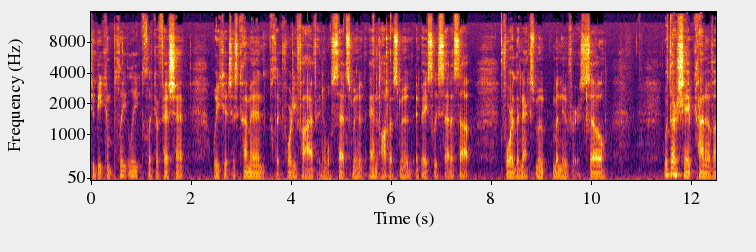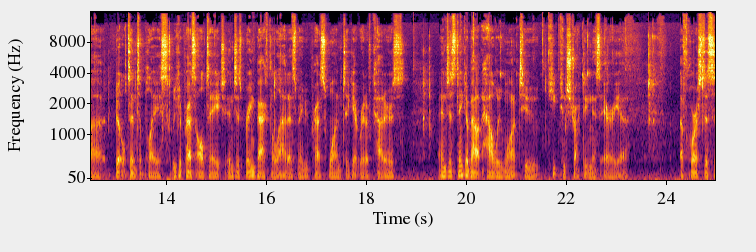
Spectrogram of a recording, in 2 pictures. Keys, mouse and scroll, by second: 3.3 click, 4.5-5.1 scroll down 2, 5.1 middle click, 5.7 alt+a, 6.0-8.5 middle drag, 8.8-9.1 scroll up 1, 9.9-10.6 alt+scroll up 1, 10.7 scroll up 1, 11.0 middle click, 13.9 alt+h, 14.9 click, 15.7 middle click, 16.1 1, 16.5 middle click, 18.3 scroll up 1, 18.7 middle click, 19.6 click, 19.9 middle click, 20.6 shift+click, 21.0 shift+double click, 21.3 shift+middle click, 22.3 click, 22.6 shift+middle click, 22.9 scroll up 1, 23.2 middle click, 23.6 o, 23.9 middle click, 24.7 g.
